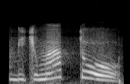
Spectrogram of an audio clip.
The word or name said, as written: Bicho Mato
